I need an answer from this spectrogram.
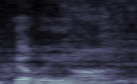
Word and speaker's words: Pillion: But he has to pronounce his name Pillion. Pillion. It just rhymes with million. Okay, Or billion.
